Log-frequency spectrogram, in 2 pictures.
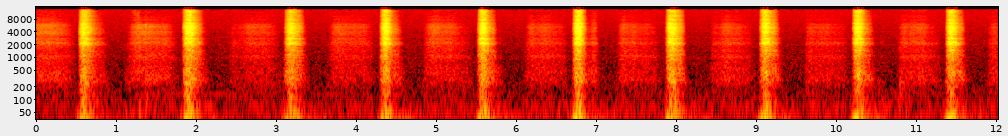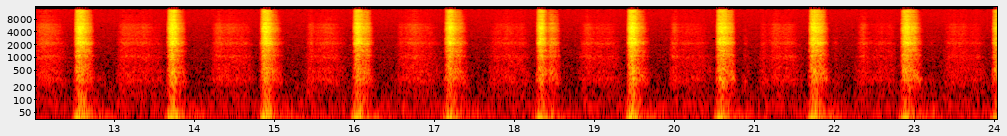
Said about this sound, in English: Now take a half inhale through the nose and begin the breath of fire.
